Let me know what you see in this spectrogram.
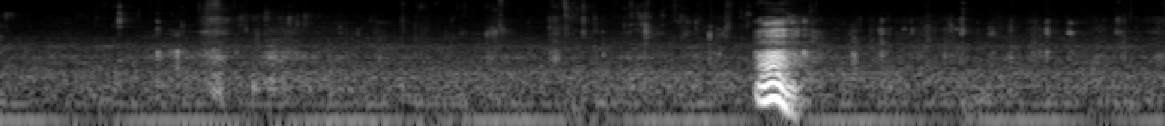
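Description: Close-miked chewing of buttery lobster tail meat: soft, faint mouth clicks and wet chewing noises. About five seconds in comes one short, loud hummed "mm" that falls in pitch.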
